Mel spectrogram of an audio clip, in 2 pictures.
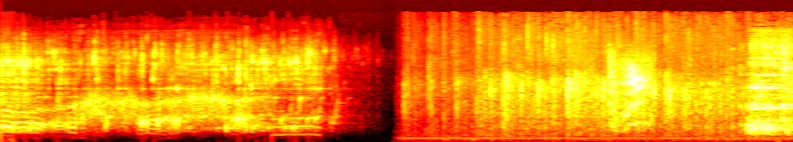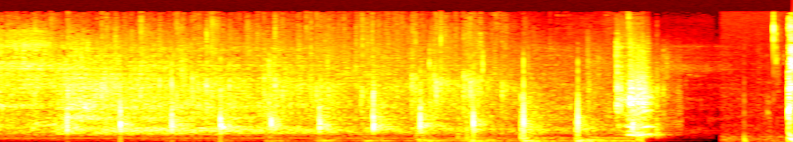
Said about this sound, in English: Well, now that the bladder's empty, I'm feeling pretty good.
